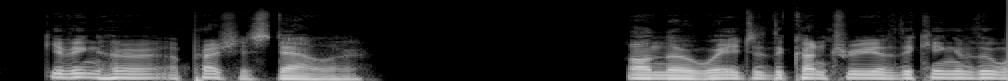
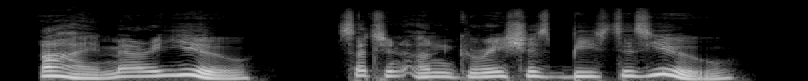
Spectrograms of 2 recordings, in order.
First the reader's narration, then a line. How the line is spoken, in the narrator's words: she exclaimed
